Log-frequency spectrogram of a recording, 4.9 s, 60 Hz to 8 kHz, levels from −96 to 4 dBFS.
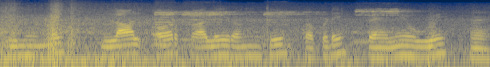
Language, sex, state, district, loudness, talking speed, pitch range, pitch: Hindi, male, Chhattisgarh, Raipur, -18 LUFS, 120 wpm, 125-145 Hz, 140 Hz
